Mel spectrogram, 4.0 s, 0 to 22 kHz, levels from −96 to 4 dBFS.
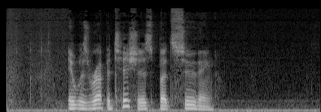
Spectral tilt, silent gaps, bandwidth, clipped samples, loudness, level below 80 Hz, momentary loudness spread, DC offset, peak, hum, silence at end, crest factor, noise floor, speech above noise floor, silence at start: -6.5 dB/octave; none; 16 kHz; under 0.1%; -24 LUFS; -44 dBFS; 23 LU; under 0.1%; -8 dBFS; none; 0 s; 18 dB; -43 dBFS; 20 dB; 0.1 s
